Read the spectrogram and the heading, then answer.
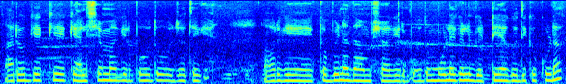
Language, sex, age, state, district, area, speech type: Kannada, female, 30-45, Karnataka, Mandya, urban, spontaneous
